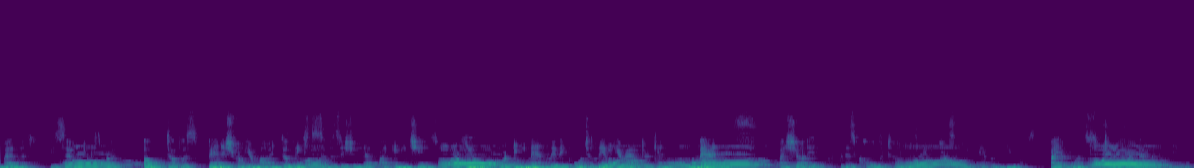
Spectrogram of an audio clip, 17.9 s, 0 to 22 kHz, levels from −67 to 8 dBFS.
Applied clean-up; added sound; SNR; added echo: none; Dog; 4 dB; reverberation time 0.9 s.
